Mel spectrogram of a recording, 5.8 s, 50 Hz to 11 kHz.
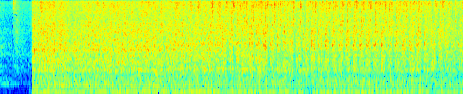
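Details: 2012 Arctic Cat Wildcat 1000 side-by-side just after oil and filter change (2.5 quarts fresh oil), run briefly before checking level: engine catches and settles to steady even low rumble, no knocks or misses; normal idle.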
